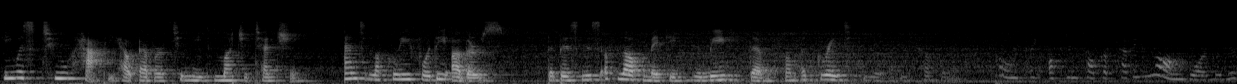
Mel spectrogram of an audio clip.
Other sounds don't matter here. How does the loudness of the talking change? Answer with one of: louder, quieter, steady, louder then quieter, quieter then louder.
quieter.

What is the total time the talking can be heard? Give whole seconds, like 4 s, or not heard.
12 s.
